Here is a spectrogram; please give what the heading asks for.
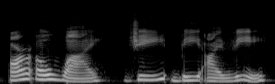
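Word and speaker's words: ROYGBIV: the answer is a red the popular acronym r o y g b i v pronounced roy g biv is an easy way to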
